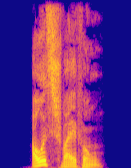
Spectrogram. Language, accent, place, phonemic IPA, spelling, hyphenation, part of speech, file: German, Germany, Berlin, /ˈaʊ̯sˌʃvaɪ̯fʊŋ/, Ausschweifung, Aus‧schwei‧fung, noun, De-Ausschweifung.ogg
- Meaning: debauchery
